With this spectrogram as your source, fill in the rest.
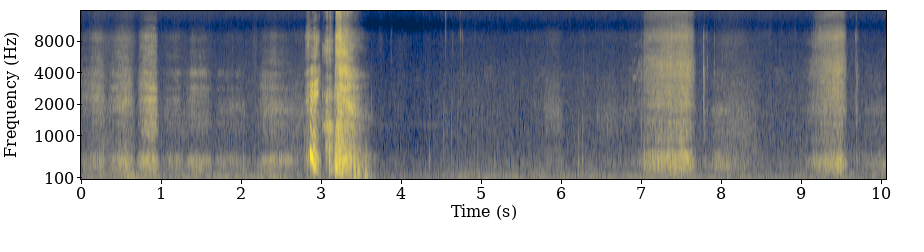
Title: Desperate sneezing fit (F)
